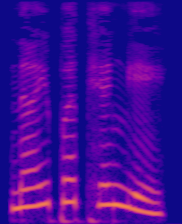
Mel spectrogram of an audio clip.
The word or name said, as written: ನೈಪಥ್ಯಂಗೆಯ್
